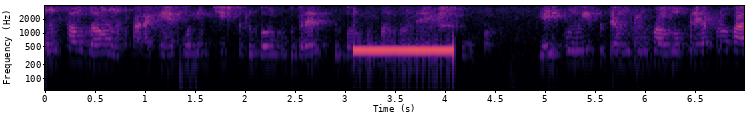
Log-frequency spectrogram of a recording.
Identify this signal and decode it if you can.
Ringback tone (Europe, 425 Hz), with speech.
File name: out- -2018- - - .30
